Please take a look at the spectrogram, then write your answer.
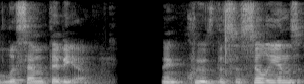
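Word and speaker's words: caecilians: lissamphibia it includes the Sicilians not the people from Sicily they're spelled differently but it's pronounced similarly in Modern English but they're well they're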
